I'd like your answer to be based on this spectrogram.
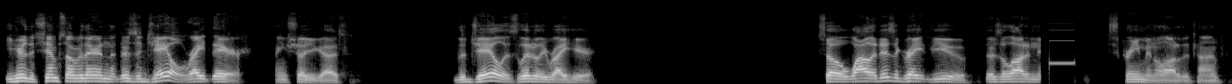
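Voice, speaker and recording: A man's voice: medium pitch, normal speed, long pauses, dry recording. A man talking casually and crudely to camera as he shows what is around him. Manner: crude, profane. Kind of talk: casual talk to camera, showing surroundings.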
